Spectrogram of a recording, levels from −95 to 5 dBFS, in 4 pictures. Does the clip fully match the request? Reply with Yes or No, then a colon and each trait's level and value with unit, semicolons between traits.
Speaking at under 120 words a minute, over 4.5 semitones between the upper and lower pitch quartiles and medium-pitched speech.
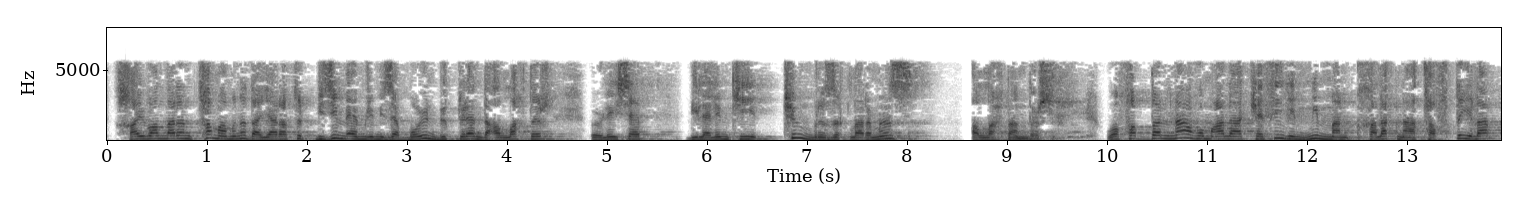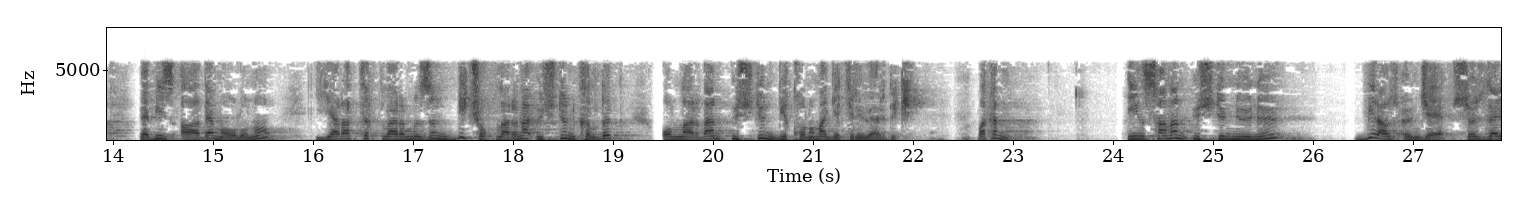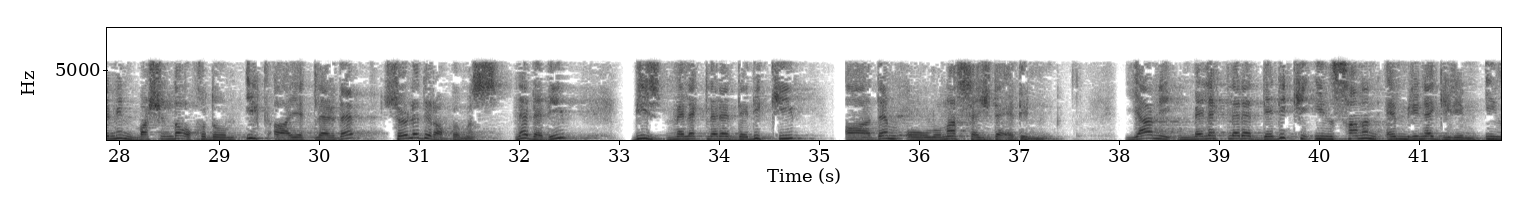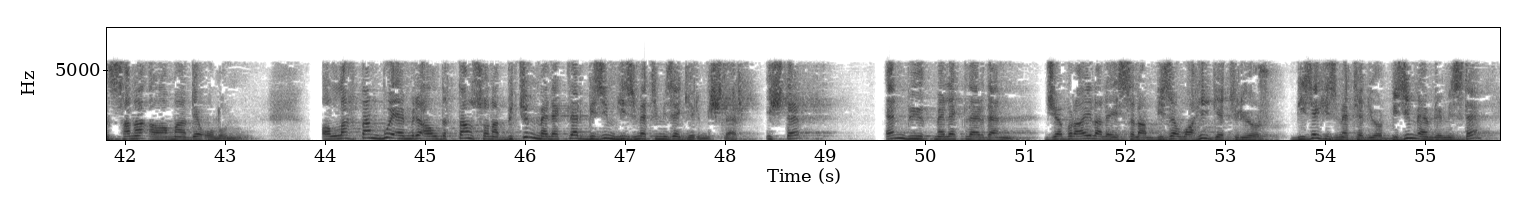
No: average, 100 wpm; average, 4.2 semitones; medium, 175 Hz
